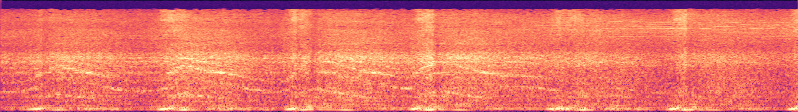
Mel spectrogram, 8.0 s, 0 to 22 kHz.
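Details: Nissan 300ZX twin-turbo with a new 98+ J-spec OEM manual transmission (3,000 miles, Redline MT-85 fluid): engine revs rise and fall with a thin gear whine, faint in neutral since install, now loud in low gear and under deceleration in 1st.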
